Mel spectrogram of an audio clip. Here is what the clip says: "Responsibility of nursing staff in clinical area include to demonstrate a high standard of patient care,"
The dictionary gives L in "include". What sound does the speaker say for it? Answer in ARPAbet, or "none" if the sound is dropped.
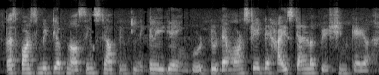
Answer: none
